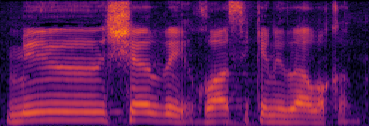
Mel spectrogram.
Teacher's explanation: sustained, concealed and prolonged nasal sound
